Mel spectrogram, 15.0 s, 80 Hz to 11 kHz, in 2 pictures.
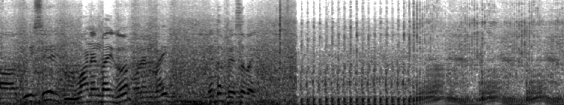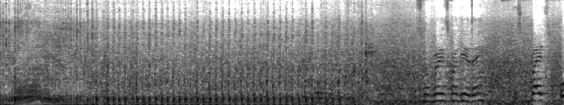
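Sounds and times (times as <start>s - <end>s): dirt bike engine revving: 3.8s - 13.2s.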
